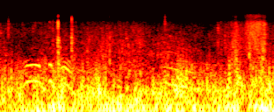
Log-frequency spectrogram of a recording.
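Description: A fish flaps and splashes as it is pulled from the water.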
